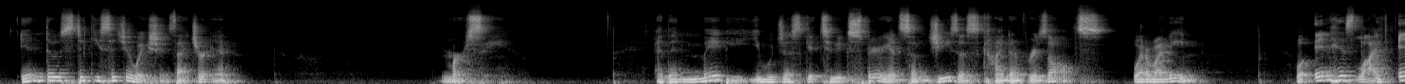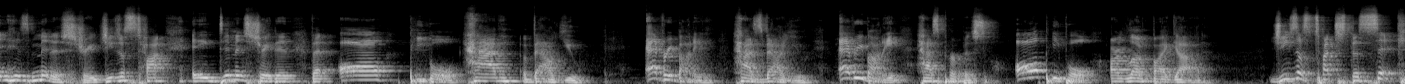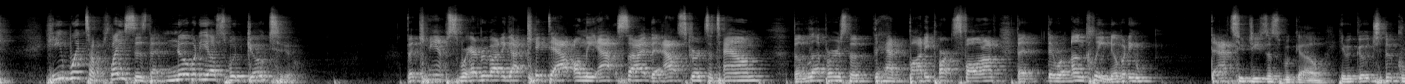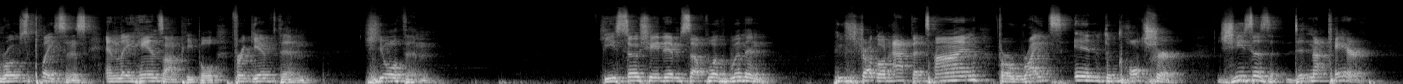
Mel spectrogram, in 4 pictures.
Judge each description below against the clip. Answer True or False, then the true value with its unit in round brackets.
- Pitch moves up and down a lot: True (7.9 semitones)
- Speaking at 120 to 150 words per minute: True (145 wpm)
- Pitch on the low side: False (145 Hz)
